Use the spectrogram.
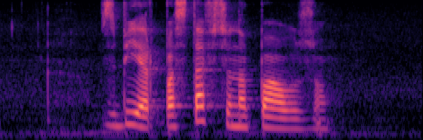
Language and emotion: Russian, neutral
